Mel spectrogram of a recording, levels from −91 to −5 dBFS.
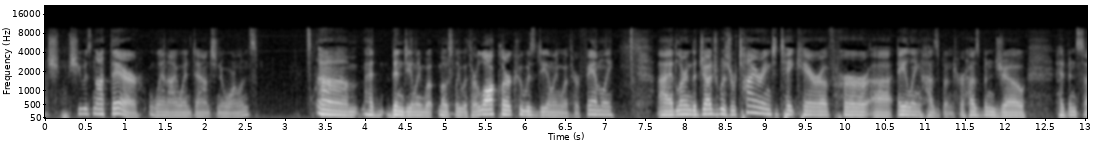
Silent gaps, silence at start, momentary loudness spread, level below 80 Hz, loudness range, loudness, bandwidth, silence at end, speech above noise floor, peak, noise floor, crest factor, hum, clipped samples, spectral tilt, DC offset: none; 0 s; 12 LU; -54 dBFS; 4 LU; -26 LUFS; 10 kHz; 0 s; 28 dB; -6 dBFS; -54 dBFS; 20 dB; none; under 0.1%; -6.5 dB/octave; under 0.1%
